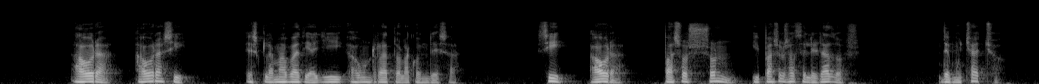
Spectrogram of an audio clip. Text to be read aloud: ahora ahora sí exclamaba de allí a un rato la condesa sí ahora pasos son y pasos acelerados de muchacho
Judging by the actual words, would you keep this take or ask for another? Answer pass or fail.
pass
